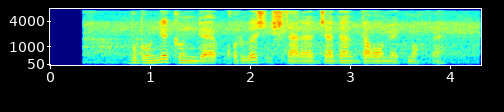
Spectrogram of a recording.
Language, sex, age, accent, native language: Uzbek, male, 18-24, Namangan, Uzbek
